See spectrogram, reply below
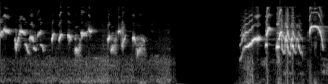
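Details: Brief burst of lively white-rumped shama song, used to spur other shamas to sing and as song tutoring: a quick string of bright chirps, then a second of silence, then a dense cluster of high, sharp notes.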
